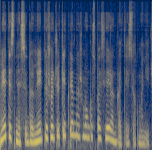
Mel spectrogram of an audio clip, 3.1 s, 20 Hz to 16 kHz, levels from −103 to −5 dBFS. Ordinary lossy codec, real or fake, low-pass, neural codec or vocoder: Opus, 16 kbps; fake; 14.4 kHz; vocoder, 44.1 kHz, 128 mel bands, Pupu-Vocoder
